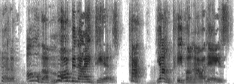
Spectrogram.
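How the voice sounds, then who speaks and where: A man acting a crotchety, outspoken old gentleman, formal and pompous, in a radio drama. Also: high-pitched, big pitch swings, slow pace, muffled recording, full character voice. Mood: scolding. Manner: blustering, pompous.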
